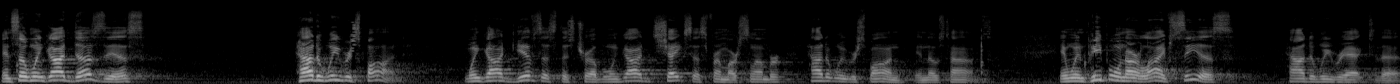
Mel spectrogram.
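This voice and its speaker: The speech moves at a moderate pace with long, frequent pauses. The pitch swings very widely. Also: man. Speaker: preacher. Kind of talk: sermon. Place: church. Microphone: lapel.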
